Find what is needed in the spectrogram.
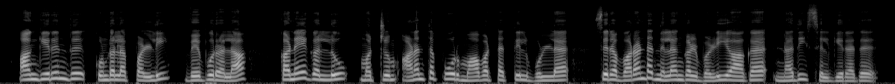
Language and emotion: Tamil, neutral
